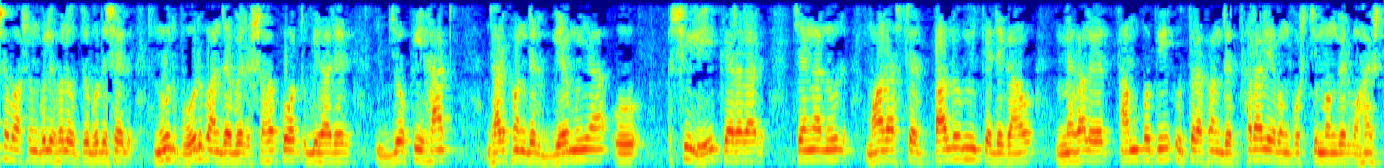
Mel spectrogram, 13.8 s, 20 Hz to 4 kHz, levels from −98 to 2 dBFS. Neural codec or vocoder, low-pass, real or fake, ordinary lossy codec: none; 3.6 kHz; real; none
